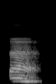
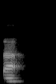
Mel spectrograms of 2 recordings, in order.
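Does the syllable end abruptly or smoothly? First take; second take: smoothly; abruptly. First: The syllable ends softly without a sharp stop. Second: The syllable ends in a sharp, jerked stop. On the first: The speaker calls it right. "tapi ta, ta, ta ... halus dia" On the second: The speaker calls it wrong. "jangan ta, ta, tidak dihentak"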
